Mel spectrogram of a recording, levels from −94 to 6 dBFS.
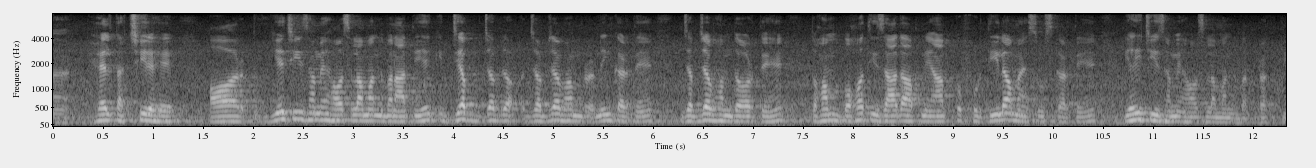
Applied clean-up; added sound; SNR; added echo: none; none; none; none.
